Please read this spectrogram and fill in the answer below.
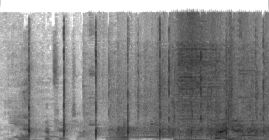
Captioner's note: audience applauding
